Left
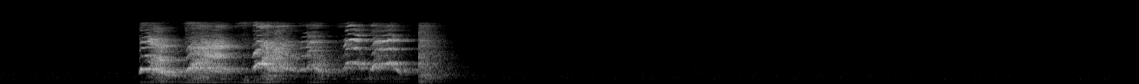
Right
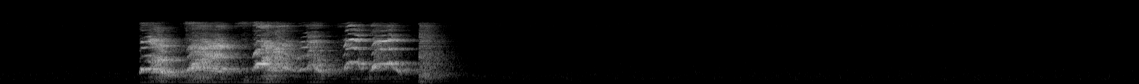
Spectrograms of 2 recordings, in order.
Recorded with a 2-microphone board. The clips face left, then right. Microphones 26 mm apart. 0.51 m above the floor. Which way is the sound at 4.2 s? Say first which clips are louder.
Left 3 dB; 70° left (ahead or behind).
